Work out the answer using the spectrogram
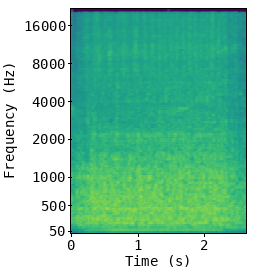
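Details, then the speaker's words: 1952 Ford 8N tractor cranking: harsh continuous grinding while engine turns over slowly about two seconds; owner suspects starter clutch slipping or starter burned up, plans replacing it, not confirmed. "Something's grinding in that starter. I wonder if there's a starter clutch. It sounds like something's slipping."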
